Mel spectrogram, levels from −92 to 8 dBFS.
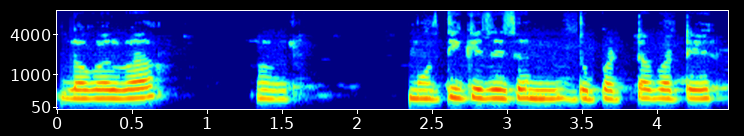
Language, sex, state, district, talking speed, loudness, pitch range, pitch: Hindi, female, Jharkhand, Sahebganj, 105 wpm, -19 LUFS, 225-250 Hz, 235 Hz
